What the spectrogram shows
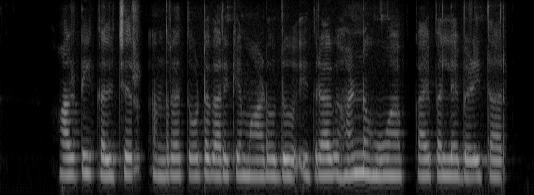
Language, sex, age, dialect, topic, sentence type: Kannada, female, 18-24, Northeastern, agriculture, statement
